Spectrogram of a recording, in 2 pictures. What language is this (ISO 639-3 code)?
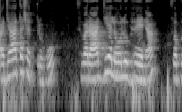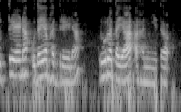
san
